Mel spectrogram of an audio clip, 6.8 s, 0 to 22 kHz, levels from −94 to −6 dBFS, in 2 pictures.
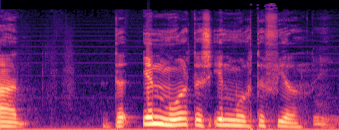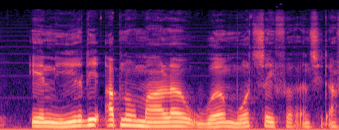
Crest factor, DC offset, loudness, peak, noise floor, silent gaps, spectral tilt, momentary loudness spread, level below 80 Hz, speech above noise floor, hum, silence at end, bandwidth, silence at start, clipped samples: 16 dB; 2%; -15 LUFS; 0 dBFS; -48 dBFS; none; -7 dB/octave; 15 LU; -48 dBFS; 33 dB; none; 0 s; 15 kHz; 0 s; under 0.1%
